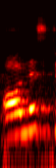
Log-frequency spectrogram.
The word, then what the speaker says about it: honest: For example, an honest man, an honorable man. Here, H is silent.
